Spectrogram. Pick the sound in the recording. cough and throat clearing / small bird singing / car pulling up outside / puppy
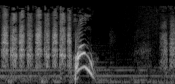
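puppy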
